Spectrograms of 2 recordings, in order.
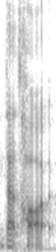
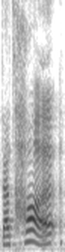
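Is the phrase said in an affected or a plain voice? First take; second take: affected; plain. First: It is said in an affected, ditzy voice. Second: It is said in a plain, ordinary voice. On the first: The speaker calls it right. "You have to say that's hot" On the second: The speaker calls it wrong. "You can't just say like that's hot"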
